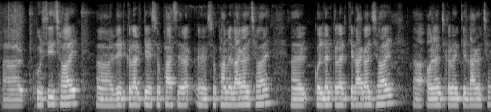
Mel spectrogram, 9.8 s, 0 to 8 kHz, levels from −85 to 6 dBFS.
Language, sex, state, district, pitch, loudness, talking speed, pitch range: Maithili, male, Bihar, Samastipur, 130 Hz, -16 LUFS, 150 wpm, 125-135 Hz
